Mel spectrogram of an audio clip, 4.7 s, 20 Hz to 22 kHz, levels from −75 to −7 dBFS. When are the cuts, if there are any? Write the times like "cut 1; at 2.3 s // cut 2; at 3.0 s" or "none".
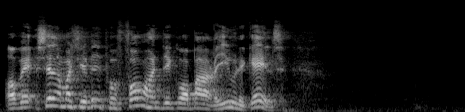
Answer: none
